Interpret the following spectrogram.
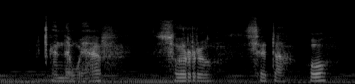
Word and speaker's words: zorro: And then we have zorro, Z-O-R-R-O. Now remember that the Z or the Z in Spain is pronounced th, so a Spanish person will say zorro, Z-O-R-R-O.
